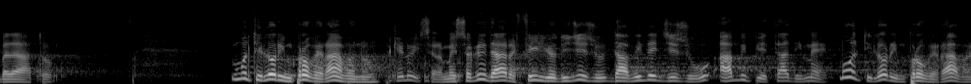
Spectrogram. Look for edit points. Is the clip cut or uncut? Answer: uncut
